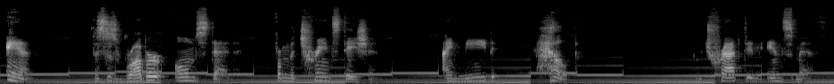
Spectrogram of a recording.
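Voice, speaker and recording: Male actor for a hunted survivor in horror audio drama: frightened, faltering, profane, deliberate pace, clear musical underscore. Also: fairly high pitch, expressive, music in the background. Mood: desperate pleading. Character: terrified, desperate man hunted by monsters, in hiding.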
